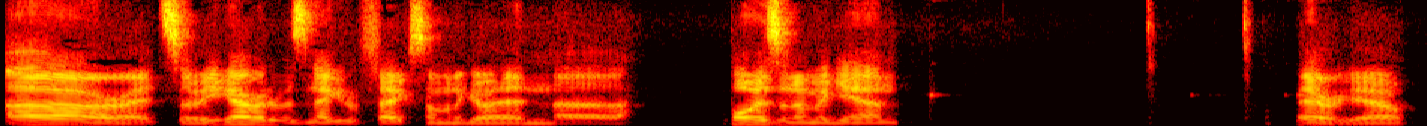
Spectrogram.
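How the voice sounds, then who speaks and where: A man's voice: medium pitch, steady tone, normal speed, long pauses, pushed and bright. A man streaming a video game live, chatting casually with his viewers and reading their messages aloud as he plays. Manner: chatty, reads chat messages aloud, swears now and then. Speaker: gaming livestreamer. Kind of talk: casual live-stream chat while playing.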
